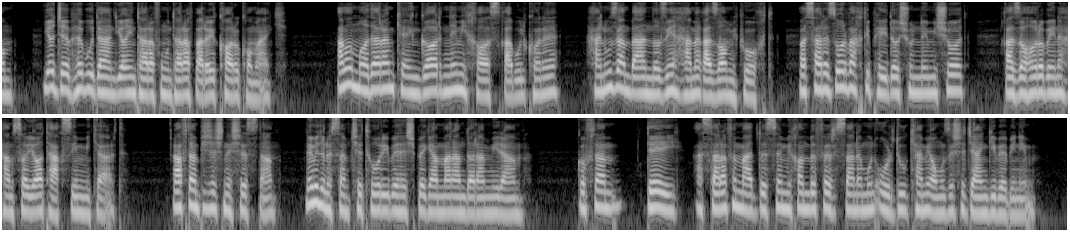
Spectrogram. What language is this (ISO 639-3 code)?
fas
